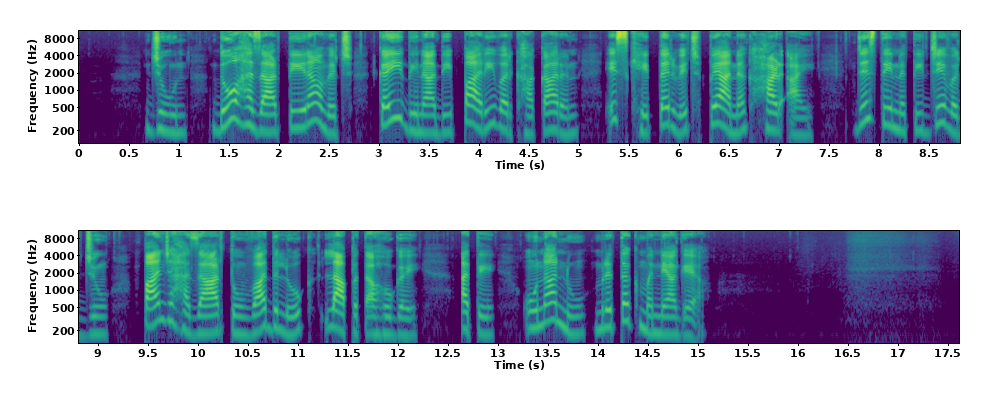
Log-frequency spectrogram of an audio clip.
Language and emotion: Punjabi, neutral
